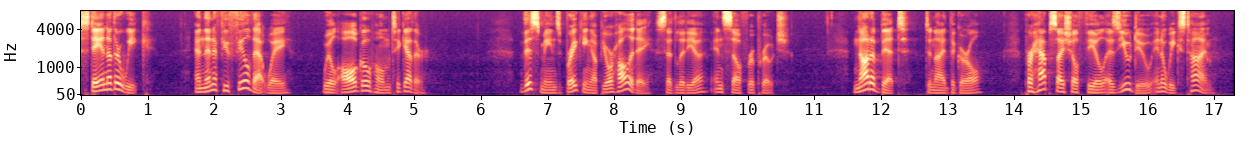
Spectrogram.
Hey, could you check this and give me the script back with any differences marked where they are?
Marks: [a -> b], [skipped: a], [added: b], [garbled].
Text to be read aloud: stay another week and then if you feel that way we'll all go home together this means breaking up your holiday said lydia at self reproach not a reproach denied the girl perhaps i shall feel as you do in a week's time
stay another week and then if you feel that way we'll all go home together this means breaking up your holiday said lydia [at -> in] self reproach not a [reproach -> bit] denied the girl perhaps i shall feel as you do in a week's time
